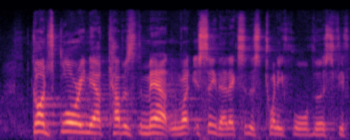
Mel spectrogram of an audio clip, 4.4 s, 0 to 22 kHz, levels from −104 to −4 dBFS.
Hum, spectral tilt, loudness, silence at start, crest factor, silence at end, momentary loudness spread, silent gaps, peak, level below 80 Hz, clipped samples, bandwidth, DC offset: none; -2.5 dB/octave; -33 LUFS; 0.4 s; 18 dB; 0.05 s; 12 LU; none; -16 dBFS; -72 dBFS; under 0.1%; 16.5 kHz; under 0.1%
